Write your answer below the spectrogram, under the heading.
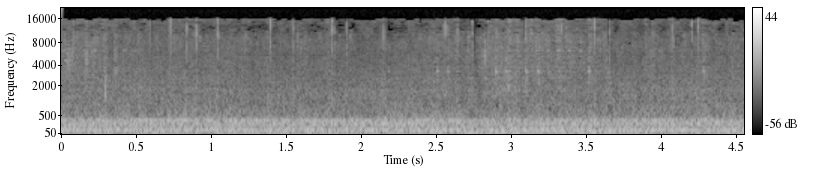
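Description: Steady low drone of a car driving along an open road, heard from inside the cabin: engine and tyre noise, with no change in pitch or level.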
